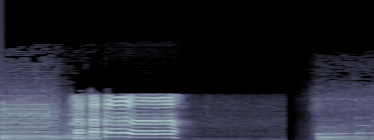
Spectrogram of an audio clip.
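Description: Short musical logo sting: a pitched sound that drops in steps and cuts off about a second in, followed by a moment of quiet.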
